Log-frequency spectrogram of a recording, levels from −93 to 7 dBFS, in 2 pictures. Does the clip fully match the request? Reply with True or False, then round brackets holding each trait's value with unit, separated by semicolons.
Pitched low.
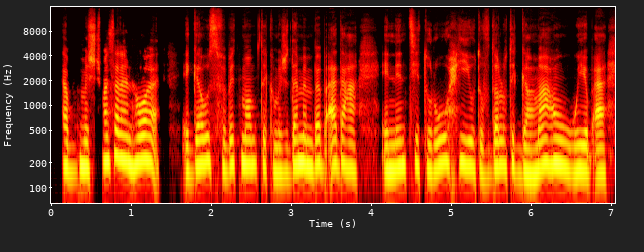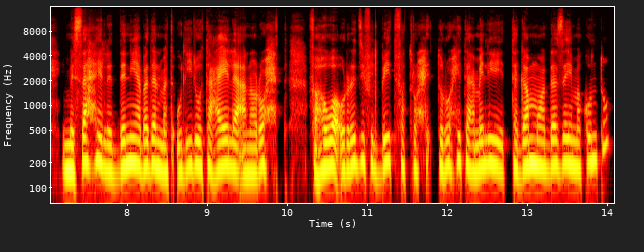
False (180 Hz)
